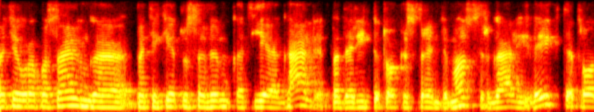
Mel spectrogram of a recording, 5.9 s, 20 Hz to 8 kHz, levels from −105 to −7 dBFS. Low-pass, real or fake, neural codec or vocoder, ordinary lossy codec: 7.2 kHz; real; none; Opus, 16 kbps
